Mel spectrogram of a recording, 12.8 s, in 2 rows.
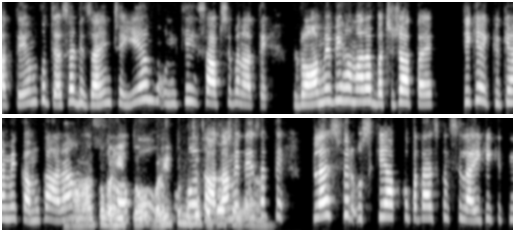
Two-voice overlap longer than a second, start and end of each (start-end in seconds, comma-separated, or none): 7.2-9.5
